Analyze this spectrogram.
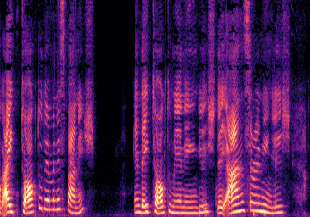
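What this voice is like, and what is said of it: Peruvian Spanish accent in English. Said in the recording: “correcting me all the time, especially my accent... my mom Peruvian”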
